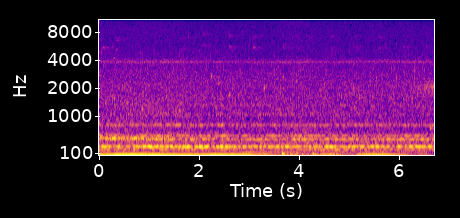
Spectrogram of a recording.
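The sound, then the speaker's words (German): Calm meditation music plays on its own, a steady wash of sustained low drones and soft held tones that hardly change over the few seconds, with no voices. “Lausche ein wenig der Musik, die du hörst.”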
